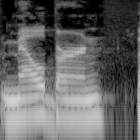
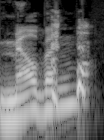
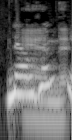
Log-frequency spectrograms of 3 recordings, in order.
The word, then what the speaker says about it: Melbourne: You know, we got to see Sydney and not Melbourne, but Melbourne. Did I say it right? – Melbourne, And Brisbane, you know, but we didn't get a chance to go out and see any of the more exotic things.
